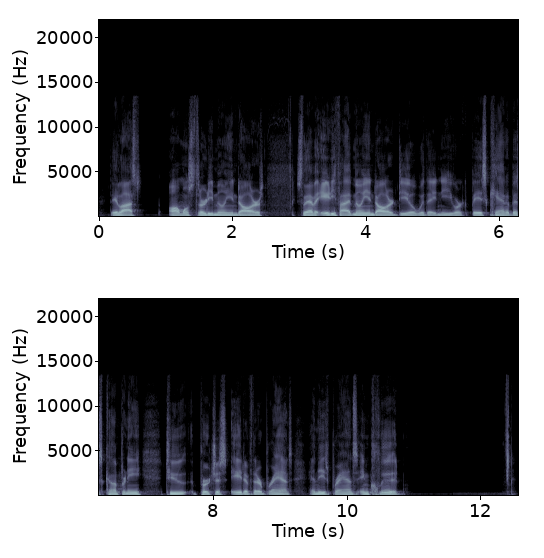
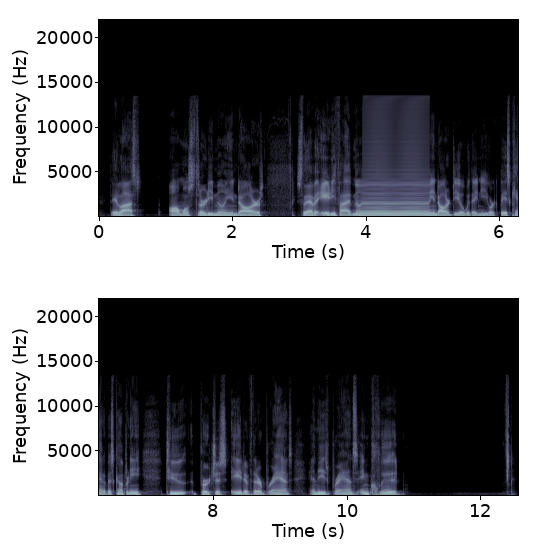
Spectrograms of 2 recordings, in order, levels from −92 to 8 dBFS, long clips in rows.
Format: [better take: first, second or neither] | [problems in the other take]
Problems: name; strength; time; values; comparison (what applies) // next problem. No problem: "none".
first | audio freezing; at 4 s for 1 s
